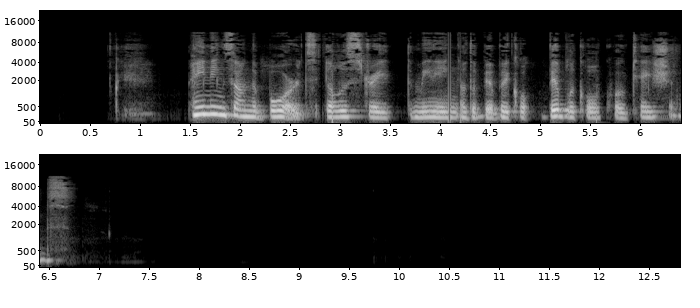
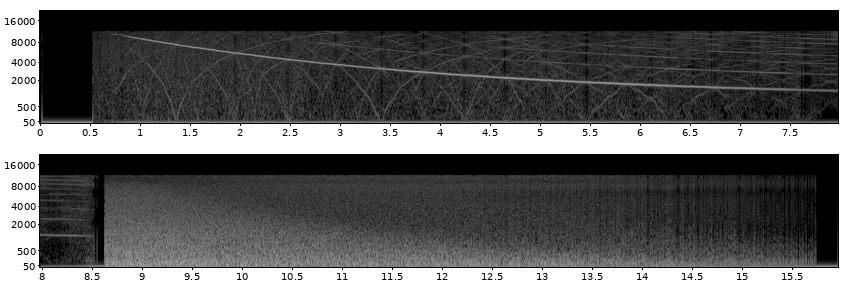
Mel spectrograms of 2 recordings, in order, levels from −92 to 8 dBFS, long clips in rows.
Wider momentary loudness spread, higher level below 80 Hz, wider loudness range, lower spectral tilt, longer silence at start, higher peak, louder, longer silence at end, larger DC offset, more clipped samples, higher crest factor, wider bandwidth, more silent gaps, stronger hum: second, 14 LU vs 17 LU; second, -58 dBFS vs -46 dBFS; first, 13 LU vs 10 LU; first, -6 dB/octave vs -2.5 dB/octave; first, 1.5 s vs 0 s; first, -2 dBFS vs -20 dBFS; first, -19 LUFS vs -35 LUFS; first, 6.1 s vs 0 s; second, under 0.1% vs 0.5%; neither; about the same, 20 dB vs 16 dB; about the same, 11.5 kHz vs 11.5 kHz; neither; neither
